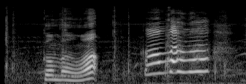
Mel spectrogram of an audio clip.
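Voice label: "konbanwa", Japanese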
